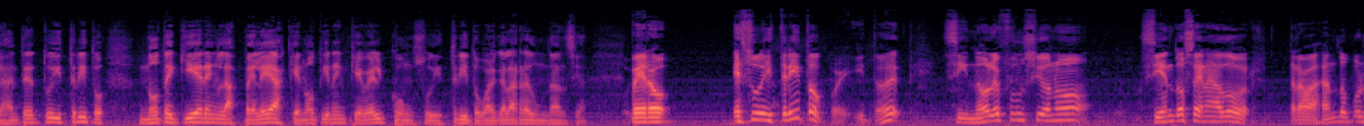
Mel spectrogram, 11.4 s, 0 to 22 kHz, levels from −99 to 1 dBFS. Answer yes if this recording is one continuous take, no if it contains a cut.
no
